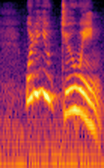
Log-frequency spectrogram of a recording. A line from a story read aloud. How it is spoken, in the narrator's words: Grace said irritably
